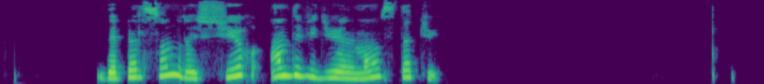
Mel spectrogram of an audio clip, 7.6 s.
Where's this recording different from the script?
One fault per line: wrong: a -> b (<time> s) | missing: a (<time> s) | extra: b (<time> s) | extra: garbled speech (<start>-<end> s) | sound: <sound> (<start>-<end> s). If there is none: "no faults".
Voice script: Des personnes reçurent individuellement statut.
no faults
